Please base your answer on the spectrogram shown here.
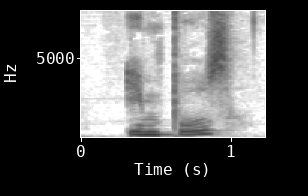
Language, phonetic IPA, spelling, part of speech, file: Czech, [ˈɪmpuls], impulz, noun, Cs-impulz.ogg
- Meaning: impulse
